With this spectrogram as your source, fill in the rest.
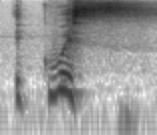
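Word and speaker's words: acquiesce: ये देखो क्या है, इक्विस, इक्विस, इसका उच्चारण बड़ा अजीब है, इक्विस, ये पूरा मिला के सह का साउंड देता है।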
